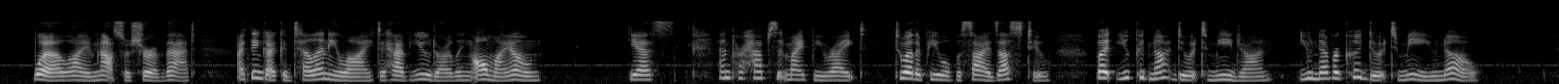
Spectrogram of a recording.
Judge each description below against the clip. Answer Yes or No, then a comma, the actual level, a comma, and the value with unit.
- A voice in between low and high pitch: No, high, 215 Hz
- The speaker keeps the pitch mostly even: No, average, 4.3 semitones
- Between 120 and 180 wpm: No, fast, 205 wpm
